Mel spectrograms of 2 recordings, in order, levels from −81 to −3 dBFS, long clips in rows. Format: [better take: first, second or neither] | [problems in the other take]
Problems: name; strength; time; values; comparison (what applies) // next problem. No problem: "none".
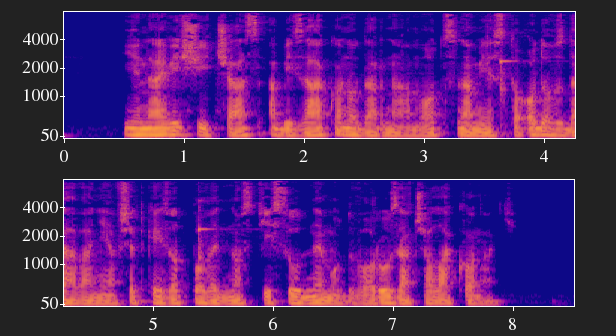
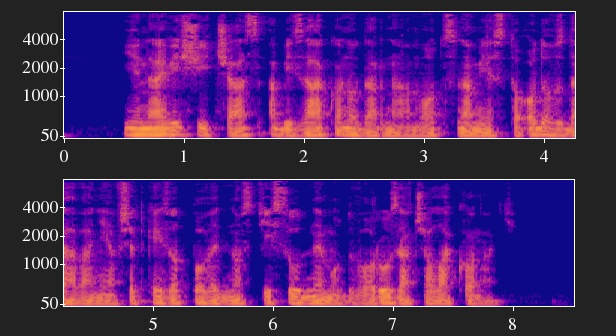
second | background sound (Piano); 17 dB below the speech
